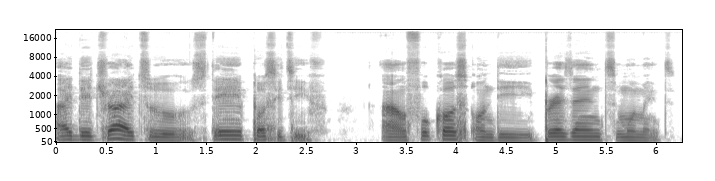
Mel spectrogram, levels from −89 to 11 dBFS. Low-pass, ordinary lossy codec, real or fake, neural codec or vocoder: none; none; real; none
